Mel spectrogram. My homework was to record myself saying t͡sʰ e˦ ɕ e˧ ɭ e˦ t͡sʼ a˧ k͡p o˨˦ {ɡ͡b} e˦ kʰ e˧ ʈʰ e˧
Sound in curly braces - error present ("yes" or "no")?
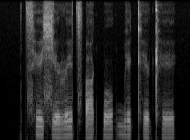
no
